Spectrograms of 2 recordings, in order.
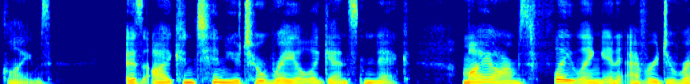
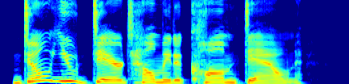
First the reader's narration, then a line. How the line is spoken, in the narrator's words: I scream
